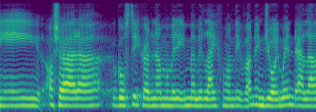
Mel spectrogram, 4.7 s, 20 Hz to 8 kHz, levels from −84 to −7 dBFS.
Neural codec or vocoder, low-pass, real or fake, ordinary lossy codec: codec, 16 kHz in and 24 kHz out, 0.4 kbps, LongCat-Audio-Codec, fine tuned four codebook decoder; 7.2 kHz; fake; none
